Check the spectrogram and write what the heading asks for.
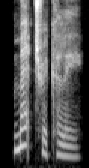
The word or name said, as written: metrically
